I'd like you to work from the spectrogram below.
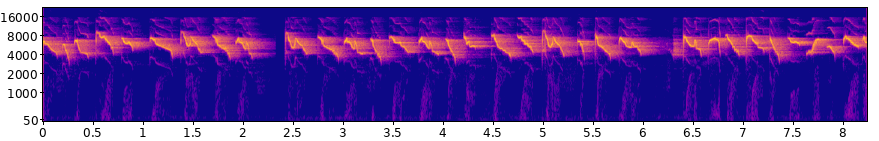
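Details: Continuous fast twittering from a wild white-eye meant to provoke rivals, a long stream of high, sharply descending notes with only brief breaks.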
